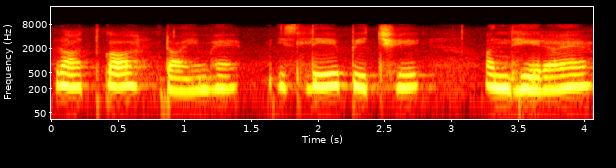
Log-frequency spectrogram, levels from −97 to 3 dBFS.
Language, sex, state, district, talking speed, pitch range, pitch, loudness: Hindi, female, Himachal Pradesh, Shimla, 120 wpm, 205-230 Hz, 225 Hz, -17 LUFS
